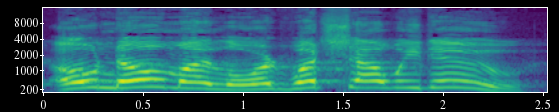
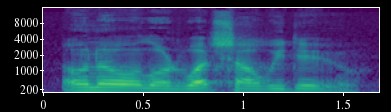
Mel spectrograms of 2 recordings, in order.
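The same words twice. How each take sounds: First: Loud, high cry of alarm; panicked servant. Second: Said in the usual way. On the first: Acted. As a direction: cry out in terror at the army. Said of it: "this is the words of the servant". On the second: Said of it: "the servant asked".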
